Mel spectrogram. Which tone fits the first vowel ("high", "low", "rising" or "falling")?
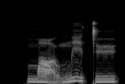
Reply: low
